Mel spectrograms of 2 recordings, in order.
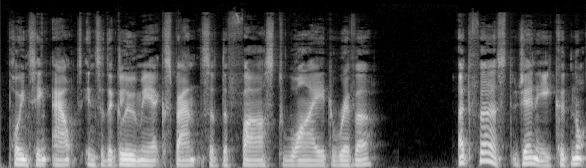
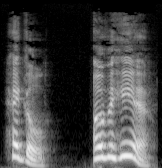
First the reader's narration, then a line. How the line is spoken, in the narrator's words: James called out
